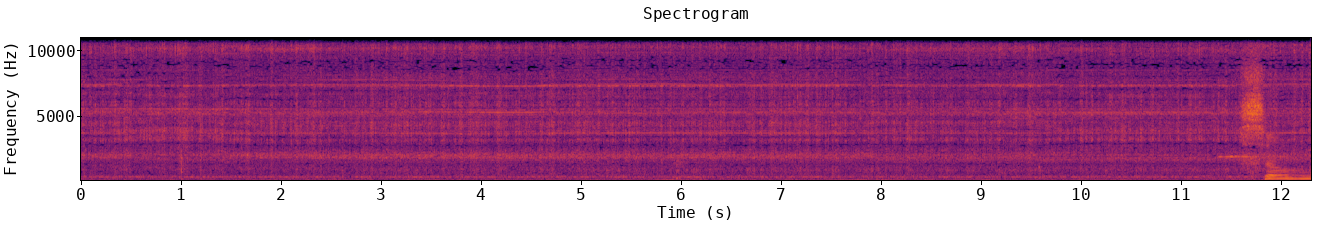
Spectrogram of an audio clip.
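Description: Small DC motor running steadily under 555-timer PWM control, a continuous mechanical whir with thin high-pitched tones, its duty cycle being turned down from full output.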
